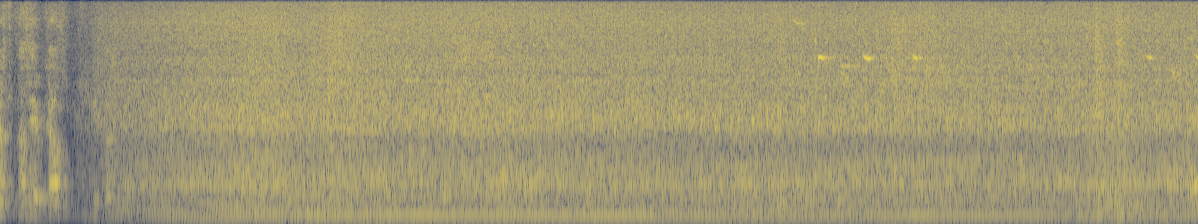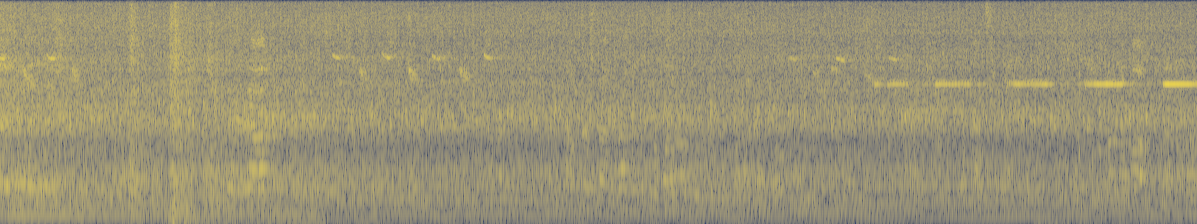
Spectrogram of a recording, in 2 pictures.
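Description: A forklift engine hums steadily outdoors.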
